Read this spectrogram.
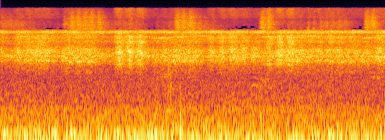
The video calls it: Cicadas sounds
